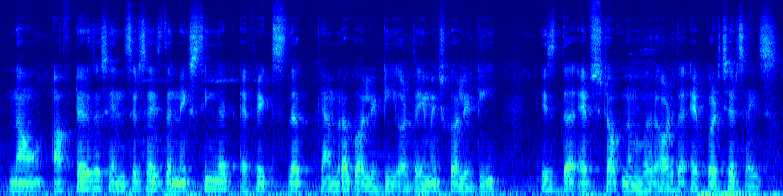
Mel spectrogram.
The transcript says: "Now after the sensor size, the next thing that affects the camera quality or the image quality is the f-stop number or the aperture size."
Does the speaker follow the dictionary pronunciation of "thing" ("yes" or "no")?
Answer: no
